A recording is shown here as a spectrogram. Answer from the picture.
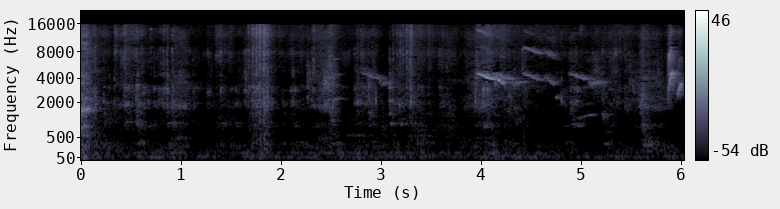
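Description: Mostly quiet, with a few short, faint, high small-bird chirps about four to five seconds in and a few light clicks.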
